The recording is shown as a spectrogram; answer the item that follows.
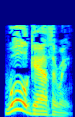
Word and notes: woolgathering: British English

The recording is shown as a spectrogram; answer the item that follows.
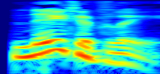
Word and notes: natively: British English

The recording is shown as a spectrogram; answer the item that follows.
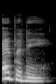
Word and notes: ebony: British English

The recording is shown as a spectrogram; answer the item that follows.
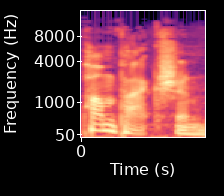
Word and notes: pump action: British English

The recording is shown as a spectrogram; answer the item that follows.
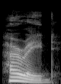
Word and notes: hurried: American English

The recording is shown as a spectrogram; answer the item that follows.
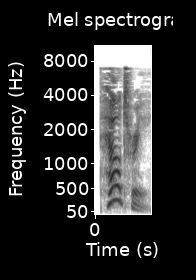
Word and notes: peltry: British English

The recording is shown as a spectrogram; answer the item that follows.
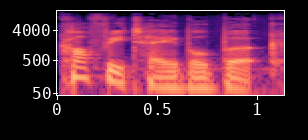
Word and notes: coffee-table book: British English

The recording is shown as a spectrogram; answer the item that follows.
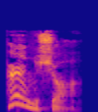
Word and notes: hernshaw: British English

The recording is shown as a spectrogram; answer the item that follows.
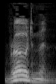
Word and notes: roadman: British English

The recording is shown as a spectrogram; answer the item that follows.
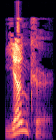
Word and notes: younker: British English

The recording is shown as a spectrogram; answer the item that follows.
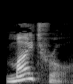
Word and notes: mitral: British English

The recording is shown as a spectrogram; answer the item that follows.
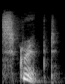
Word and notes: script: British English

